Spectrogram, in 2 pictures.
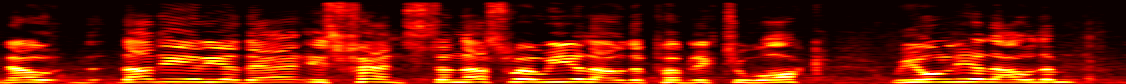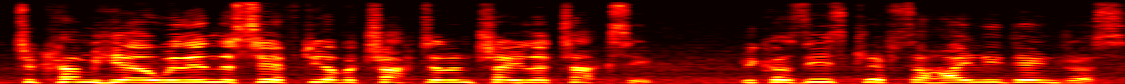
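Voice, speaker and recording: A man's raised, projected voice at an extremely high pitch, flat and monotone at a fairly quick pace, over noticeable background noise. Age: 60s. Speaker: farmer. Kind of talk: walking video commentary. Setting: outdoors. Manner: halting with repetitions.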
